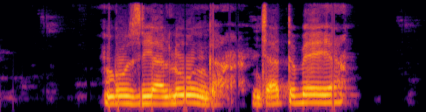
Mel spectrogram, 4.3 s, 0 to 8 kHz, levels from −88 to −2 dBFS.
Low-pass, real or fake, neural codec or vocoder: 7.2 kHz; real; none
